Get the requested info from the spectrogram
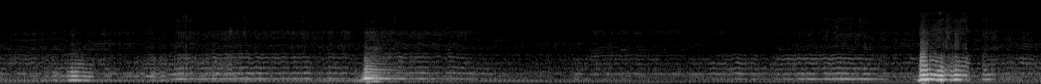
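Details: A hornet in the Eifel, where hornets, wasps and honey bees were filmed, makes a steady, low droning wing buzz with a rich harmonic hum and a couple of sharp nearby passes.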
